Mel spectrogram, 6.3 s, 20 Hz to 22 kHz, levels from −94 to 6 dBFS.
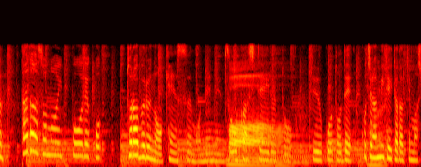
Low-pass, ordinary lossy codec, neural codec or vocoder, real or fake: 7.2 kHz; none; none; real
